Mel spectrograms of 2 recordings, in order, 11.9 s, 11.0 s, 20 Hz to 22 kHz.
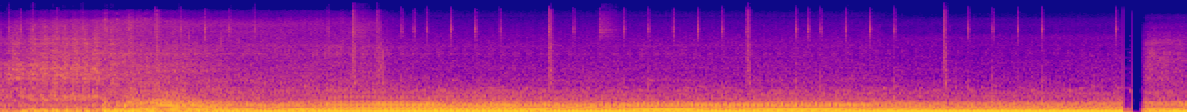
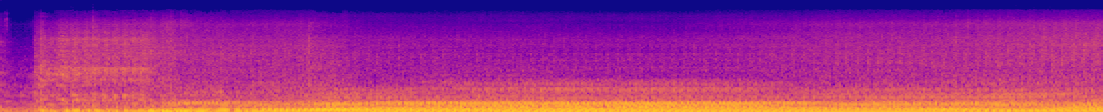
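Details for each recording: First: Miata just jump-started on its old ECU, warming up to bring on the fans: after a rev it settles into a steady fast idle with faint, irregular light ticks on top; a lifter tick is suspected and expected to clear up. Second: 1991 Mazda Miata with a built turbo motor, after suspension height and alignment work: catches after a rough few seconds, then settles into a steady even run with no misses or knocks. Runs fine; the alternator later failed.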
